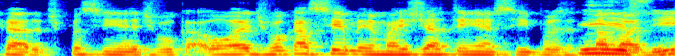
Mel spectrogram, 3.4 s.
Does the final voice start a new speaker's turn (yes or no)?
yes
